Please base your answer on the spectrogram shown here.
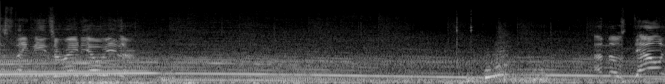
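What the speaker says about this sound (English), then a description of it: "And those downshifts, is that the most incredible sound you've ever heard?" A Lexus LFA Spyder's engine howls with a high, steady tone that slowly falls, then blips sharply through quick downshifts, loud and close, with someone talking over it.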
